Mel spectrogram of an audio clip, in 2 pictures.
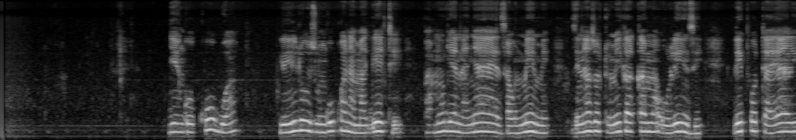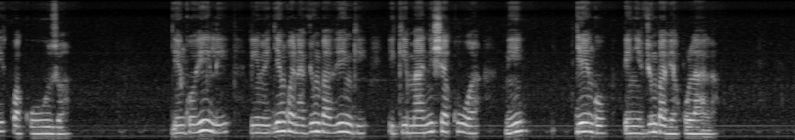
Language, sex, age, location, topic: Swahili, female, 18-24, Dar es Salaam, finance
